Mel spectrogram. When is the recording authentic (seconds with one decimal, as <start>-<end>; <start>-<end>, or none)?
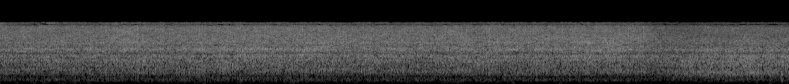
0.0-7.9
